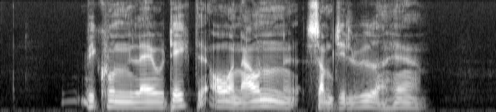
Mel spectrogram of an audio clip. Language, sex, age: Danish, male, 66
